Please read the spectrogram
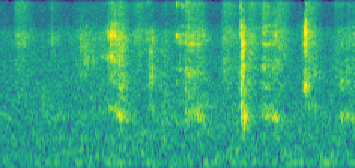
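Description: A person chewing a mouthful of food, with a few soft, irregular mouth clicks.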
